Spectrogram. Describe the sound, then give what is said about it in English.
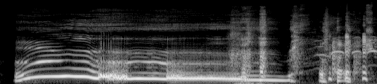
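A human voice imitates a dog's dramatic howl: one loud, drawn-out, groaning wail that holds a fairly steady pitch for nearly three seconds, then breaks into a few short, choppy vocal sounds. “he's so dramatic. Doing a very dramatic howl.”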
